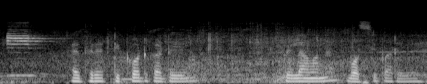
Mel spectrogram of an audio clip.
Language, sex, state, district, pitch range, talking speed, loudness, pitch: Odia, male, Odisha, Sambalpur, 135-150 Hz, 70 wpm, -19 LUFS, 145 Hz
